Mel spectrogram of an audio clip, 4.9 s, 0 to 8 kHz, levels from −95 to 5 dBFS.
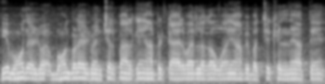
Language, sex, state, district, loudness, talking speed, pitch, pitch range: Chhattisgarhi, male, Chhattisgarh, Rajnandgaon, -11 LUFS, 260 wpm, 135 Hz, 130-140 Hz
